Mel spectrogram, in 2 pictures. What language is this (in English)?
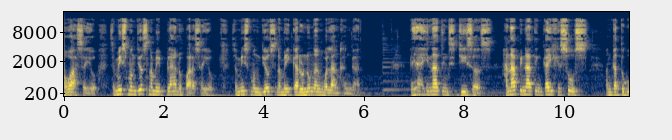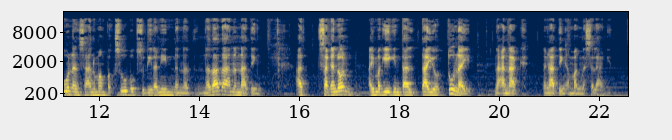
Filipino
